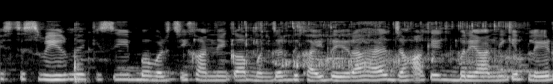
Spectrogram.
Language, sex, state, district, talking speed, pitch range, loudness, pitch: Hindi, female, Delhi, New Delhi, 215 wpm, 190-220 Hz, -16 LUFS, 200 Hz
